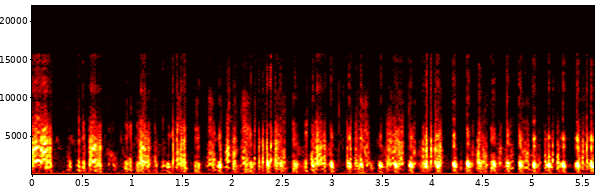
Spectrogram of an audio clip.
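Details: Chukar partridge in an excited calling bout: loud, scratchy clucking notes repeated quickly and irregularly, more than two per second, with a faint low hum underneath.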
